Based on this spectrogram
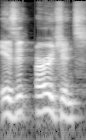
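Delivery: loud call echoing in a reverberant space. Voicing a chaplain calling out toward the door: calling out, echoing. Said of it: "he calls out with his voice echoing".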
